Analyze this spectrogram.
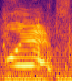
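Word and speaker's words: Blitzø: My name's Blitzo, the O is silent.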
